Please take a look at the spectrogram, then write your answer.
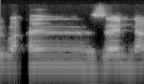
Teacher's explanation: تھوڑا سا اسٹریچ کرتے ہوئے زا کی بزنگ واضح رکھیں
